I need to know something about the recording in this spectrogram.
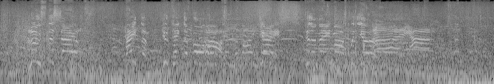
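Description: A man shouts orders loudly over a storm.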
